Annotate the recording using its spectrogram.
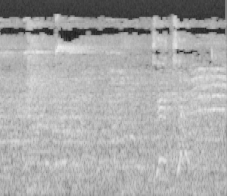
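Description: Players' voices and chatter echoing in a gymnasium, with a few thuds on the hardwood floor. A short rising squeak-like call comes near the end.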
